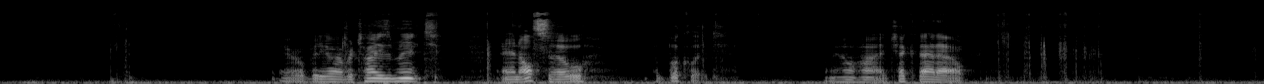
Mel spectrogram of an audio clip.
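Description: Glossy paper cards rustle as they are flipped through.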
